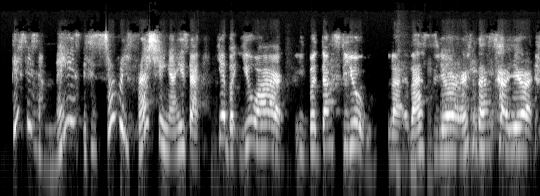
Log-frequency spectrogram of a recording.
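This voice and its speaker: With a dry, close sound and no echo, a woman speaks at a moderate pace, her pitch fairly high and her pitch variation ordinary. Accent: Puerto Rican. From Puerto Rico, south (near Ponce). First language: Spanish. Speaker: activist and actress. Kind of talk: casual interview chat. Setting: video call.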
